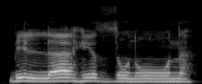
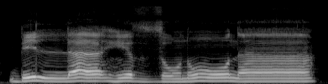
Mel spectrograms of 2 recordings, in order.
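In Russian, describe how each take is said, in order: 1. Слово обрывается резко, без конечного гласного звука. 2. Конечный гласный звук произносится и растягивается. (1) "прочитают билляхи зунун. Нет" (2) "При остановке"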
